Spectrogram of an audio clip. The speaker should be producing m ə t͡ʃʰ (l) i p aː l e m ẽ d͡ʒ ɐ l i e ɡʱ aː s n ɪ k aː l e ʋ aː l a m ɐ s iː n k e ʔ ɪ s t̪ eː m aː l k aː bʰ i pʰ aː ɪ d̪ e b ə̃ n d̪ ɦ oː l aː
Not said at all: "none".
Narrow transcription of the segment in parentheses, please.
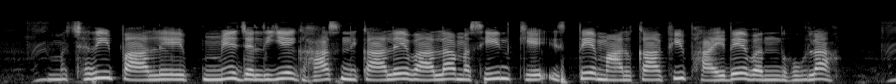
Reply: ɾ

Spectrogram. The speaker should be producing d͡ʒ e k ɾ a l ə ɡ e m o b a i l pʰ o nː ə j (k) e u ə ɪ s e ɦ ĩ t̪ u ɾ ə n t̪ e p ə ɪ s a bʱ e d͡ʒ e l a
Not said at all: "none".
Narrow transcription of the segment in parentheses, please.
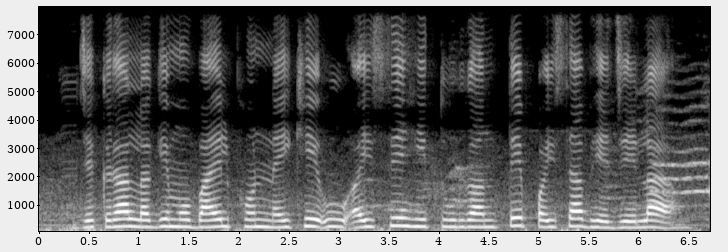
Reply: kʰ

